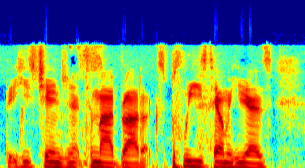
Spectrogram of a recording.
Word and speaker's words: Mad Braddox: Mad Braddox. It rhymes with Brad Maddox. That's how you can remember that.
